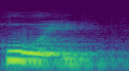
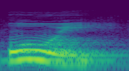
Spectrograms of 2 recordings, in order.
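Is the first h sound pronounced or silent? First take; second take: pronounced; silent. First: The word begins with an audible h sound. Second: The word begins directly with the vowel. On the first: The speaker calls it wrong. "اینجا نمیگم" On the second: The speaker calls it right. "میگم"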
